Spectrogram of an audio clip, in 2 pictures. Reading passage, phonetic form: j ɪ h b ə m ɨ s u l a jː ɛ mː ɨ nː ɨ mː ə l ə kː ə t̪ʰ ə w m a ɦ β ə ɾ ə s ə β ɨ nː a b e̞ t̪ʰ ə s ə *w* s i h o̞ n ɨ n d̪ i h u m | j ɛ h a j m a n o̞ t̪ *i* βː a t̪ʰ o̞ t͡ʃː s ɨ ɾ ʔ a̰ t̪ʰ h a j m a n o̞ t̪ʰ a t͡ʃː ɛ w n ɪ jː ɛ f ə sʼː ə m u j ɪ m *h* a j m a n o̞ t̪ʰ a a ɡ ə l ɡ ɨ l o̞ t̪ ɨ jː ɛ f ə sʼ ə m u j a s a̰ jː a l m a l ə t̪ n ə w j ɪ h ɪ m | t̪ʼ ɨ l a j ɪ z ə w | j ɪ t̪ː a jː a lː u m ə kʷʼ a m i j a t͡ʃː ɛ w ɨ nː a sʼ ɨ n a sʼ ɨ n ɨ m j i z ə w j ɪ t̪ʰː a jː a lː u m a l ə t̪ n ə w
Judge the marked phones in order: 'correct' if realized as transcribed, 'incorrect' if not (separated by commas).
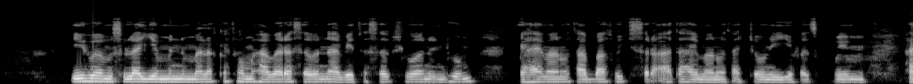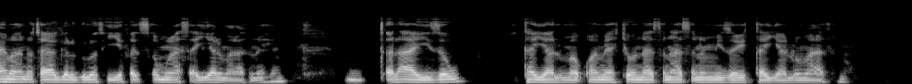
incorrect, incorrect, correct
